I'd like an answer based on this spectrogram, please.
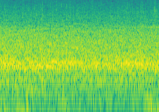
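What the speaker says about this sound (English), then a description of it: "And Sasha Banks brings this crowd to its feet." WWE Raw wrestling crowd in South Dakota cheers and applauds for Sasha Banks, a continuous loud roar of clapping and shouting filling the arena without a break.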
